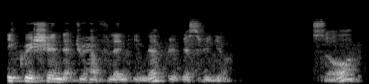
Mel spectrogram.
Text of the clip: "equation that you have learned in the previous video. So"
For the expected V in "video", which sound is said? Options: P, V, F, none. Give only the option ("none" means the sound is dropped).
F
